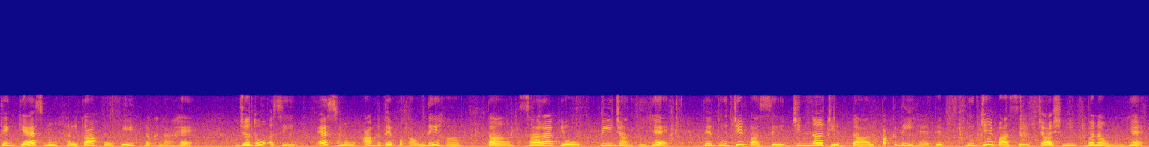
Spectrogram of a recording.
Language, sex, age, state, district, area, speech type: Punjabi, female, 18-30, Punjab, Tarn Taran, urban, spontaneous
